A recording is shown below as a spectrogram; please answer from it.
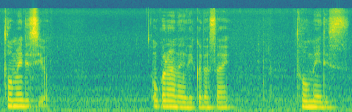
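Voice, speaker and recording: Soft-spoken young woman chatting with fans. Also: medium pitch, level tone, moderate pace, a little hiss or hum. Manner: soft-spoken and chatty, drops into whispered asides. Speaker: idol talking with fans. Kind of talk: casual chat answering fan questions.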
